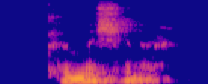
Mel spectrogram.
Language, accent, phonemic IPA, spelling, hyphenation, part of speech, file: English, Southern England, /kəˈmɪ.ʃə.nə/, commissioner, com‧mis‧sion‧er, noun, LL-Q1860 (eng)-commissioner.wav
- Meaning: 1. One who commissions something 2. One commissioned to perform certain duties 3. A member of a commission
